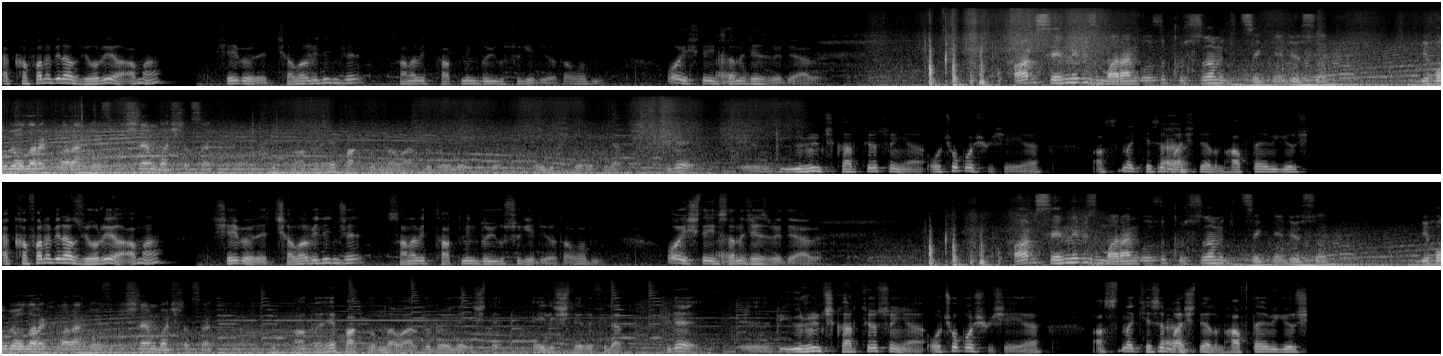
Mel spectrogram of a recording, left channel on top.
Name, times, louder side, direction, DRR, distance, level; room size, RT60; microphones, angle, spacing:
voice 1, 0.0-1.6 2.1-6.0 6.7-8.2 14.7-14.8 17.3-19.4 19.7-20.6 21.0-21.4 21.7-24.8 25.3-27.4, right 3 dB, 80° right, 1.2 m, -31 dB
sound 1, 1.9-20.2, equal, 5° left, 5.4 m, -53 dB
sound 2, 8.6-22.4, left 4 dB, 60° left, 0.7 m, -32 dB
voice 2, 10.1-13.3 14.1-16.5 26.0-26.3, left 1 dB, 20° left, 2.7 m, -27 dB
sound 3, 16.5-22.3, right 3 dB, 35° right, 5.0 m, -42 dB
head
